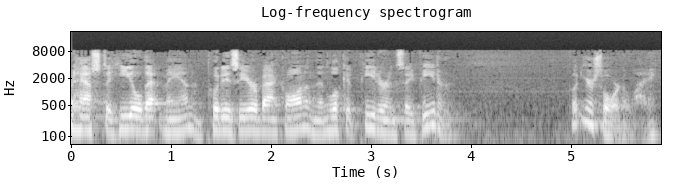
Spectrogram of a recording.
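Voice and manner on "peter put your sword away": softer, lower gentle correction; calm rebuke. Retold or imitated. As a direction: settle him down quietly. Jesus calmly rebukes Peter.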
